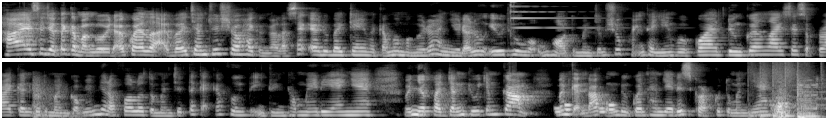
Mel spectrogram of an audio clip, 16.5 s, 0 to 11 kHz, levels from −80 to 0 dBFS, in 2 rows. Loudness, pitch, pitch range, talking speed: -18 LUFS, 205 Hz, 185-225 Hz, 320 wpm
